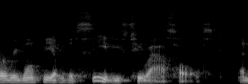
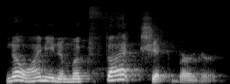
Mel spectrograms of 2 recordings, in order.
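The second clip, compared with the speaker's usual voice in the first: louder, higher, slow oafish insistence; slow stupid drawl; 4 semitones higher, 6 dB louder than usual. A narrator's reading. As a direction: drawl the correction loudly like a dolt. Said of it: "In a slow, stupid drawl".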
